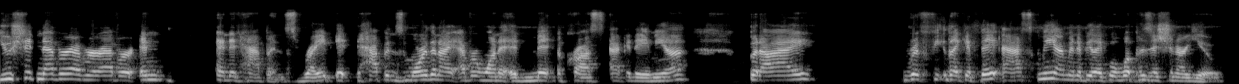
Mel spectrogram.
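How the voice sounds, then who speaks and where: A bright, sharp voice with an American accent, a moderate pace and ordinary pitch variation. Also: woman, medium pitch for a woman. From Minnesota. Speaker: podcast co-host, college educator. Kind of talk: casual interview.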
